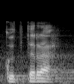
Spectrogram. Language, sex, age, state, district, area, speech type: Marathi, male, 18-30, Maharashtra, Mumbai City, urban, read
